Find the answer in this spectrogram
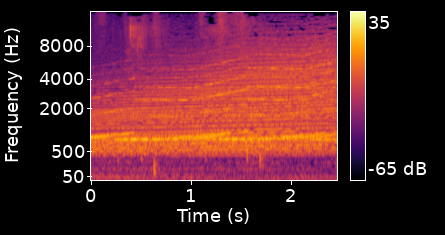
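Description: Police siren sounding, a repeated rising sweep about twice a second.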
